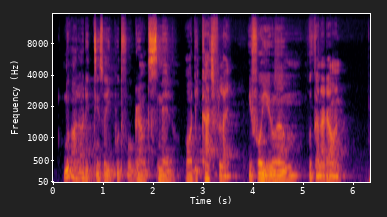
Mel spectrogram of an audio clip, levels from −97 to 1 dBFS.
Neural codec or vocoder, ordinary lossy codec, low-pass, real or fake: none; Opus, 64 kbps; 14.4 kHz; real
